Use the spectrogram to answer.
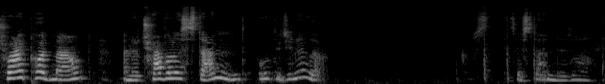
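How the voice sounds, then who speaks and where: Over noticeable background noise, a woman with a British accent talks in an animated tone at a high pitch. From UK. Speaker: unboxing vlogger. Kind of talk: casual unboxing chat. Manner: chatty, animated. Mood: playful, teasing. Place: home room. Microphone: phone near.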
